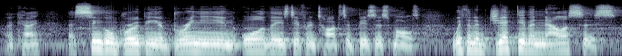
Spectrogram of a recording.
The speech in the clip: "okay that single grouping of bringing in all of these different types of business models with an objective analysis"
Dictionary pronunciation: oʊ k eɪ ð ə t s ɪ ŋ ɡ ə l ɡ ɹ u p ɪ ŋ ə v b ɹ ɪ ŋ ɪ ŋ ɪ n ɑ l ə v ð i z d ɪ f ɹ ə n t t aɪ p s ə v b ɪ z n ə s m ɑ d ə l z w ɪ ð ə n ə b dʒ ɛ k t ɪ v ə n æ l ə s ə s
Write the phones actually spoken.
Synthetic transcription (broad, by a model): oʊ k eɪ ð ə t s ɪ ŋ ɡ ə l ɡ ɹ u p ɪ ŋ ə v b ɹ ɪ ŋ ɪ ŋ ɪ n ɑ l ə v ð i z d ɪ f ɹ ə n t t aɪ p s ə v b ɪ z n ə s m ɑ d l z w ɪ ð ə n ə b dʒ ɛ k t ɪ v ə n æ l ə s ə s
